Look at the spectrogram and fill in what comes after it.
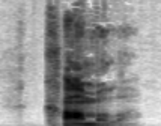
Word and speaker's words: Kamala: And so did – there were different pronunciations, but it is Kamala.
